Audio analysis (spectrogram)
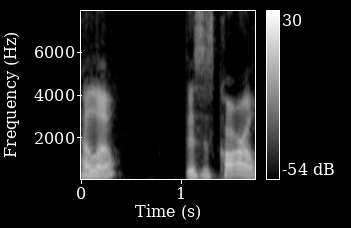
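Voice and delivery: slow, flat, droning monotone voice. A disembodied voice only the narrator hears introduces itself, Carl's slow monotone voice. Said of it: "a slow, monotone voice".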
